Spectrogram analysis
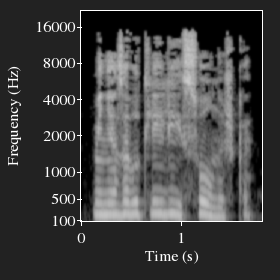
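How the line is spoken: Desperate whisper. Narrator (Russian): Прошептала с отчаянием, понимая, что ничем не могу ей помочь

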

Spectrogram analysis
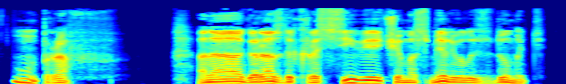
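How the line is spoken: Laughing, to herself. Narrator (Russian): Смеясь, говорит себе

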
